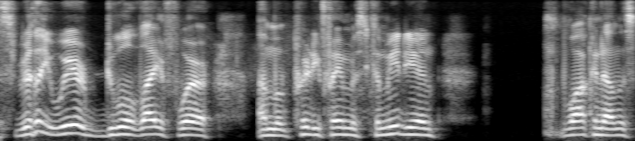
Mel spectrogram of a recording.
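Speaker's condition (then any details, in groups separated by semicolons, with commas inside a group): Cerebral palsy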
